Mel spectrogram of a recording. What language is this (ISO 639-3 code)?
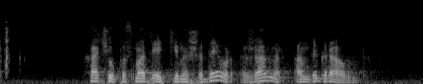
rus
